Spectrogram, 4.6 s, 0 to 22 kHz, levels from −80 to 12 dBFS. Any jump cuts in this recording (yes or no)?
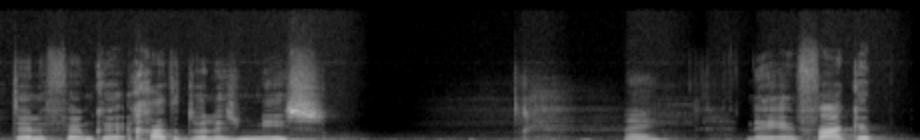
yes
